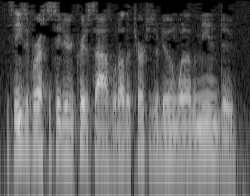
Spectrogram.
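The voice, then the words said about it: Southern American accent. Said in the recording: “I may be limited with this southern accent. I may use the word ain't a lot.”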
